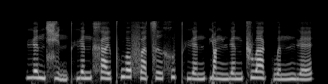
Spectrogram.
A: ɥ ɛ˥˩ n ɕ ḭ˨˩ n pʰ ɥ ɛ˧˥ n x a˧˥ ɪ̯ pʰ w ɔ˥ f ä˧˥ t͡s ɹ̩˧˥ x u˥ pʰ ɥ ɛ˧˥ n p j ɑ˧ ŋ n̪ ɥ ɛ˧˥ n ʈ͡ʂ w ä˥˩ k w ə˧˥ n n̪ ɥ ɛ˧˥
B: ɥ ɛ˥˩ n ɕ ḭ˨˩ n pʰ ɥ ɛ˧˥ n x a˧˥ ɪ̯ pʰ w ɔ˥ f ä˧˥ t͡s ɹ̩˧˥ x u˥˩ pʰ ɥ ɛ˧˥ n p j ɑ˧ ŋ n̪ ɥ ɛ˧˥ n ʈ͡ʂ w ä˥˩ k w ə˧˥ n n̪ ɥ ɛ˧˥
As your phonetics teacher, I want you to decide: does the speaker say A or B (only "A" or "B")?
A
